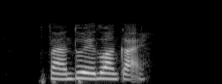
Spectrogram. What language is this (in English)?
Chinese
